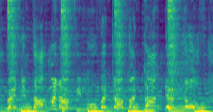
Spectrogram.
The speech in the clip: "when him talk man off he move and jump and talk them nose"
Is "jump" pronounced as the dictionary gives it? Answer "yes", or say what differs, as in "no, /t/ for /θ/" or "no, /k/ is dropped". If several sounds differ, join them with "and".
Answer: no, /m/ is dropped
